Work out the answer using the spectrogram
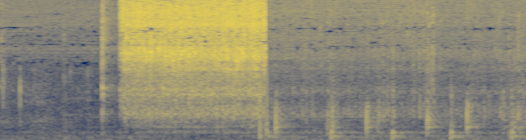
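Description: Onion, garlic, ginger and green chilli paste going into hot oil: a loud sizzle starts about a second in, lasts about a second and a half and stops suddenly. Then a wooden spatula knocks and scrapes in the pan as the paste is stirred, over a quieter sizzle.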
